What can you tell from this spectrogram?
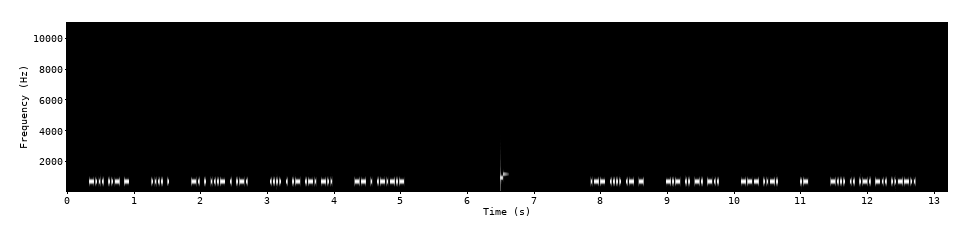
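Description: Rapid Morse code sent at 50 words per minute with double word spacing, sending sentences built from the top 400 words: a steady mid-pitched tone keyed into quick bursts of dots and dashes, grouped into words with gaps between them, plus one brief click partway through.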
